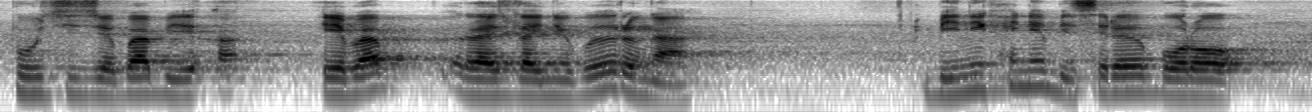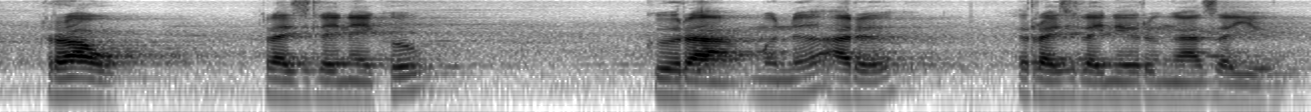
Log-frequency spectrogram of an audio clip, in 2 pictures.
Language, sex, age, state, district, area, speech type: Bodo, male, 30-45, Assam, Chirang, rural, spontaneous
